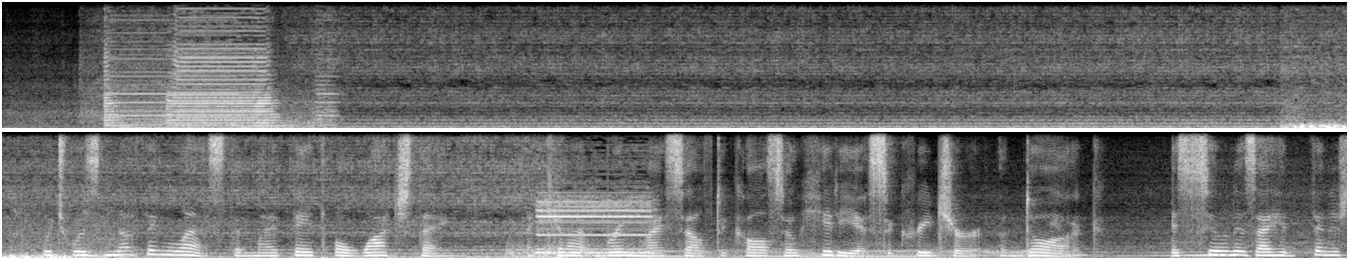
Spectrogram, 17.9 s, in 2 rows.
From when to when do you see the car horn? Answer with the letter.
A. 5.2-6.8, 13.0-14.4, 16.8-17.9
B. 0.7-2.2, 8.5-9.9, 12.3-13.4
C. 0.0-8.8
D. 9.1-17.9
B.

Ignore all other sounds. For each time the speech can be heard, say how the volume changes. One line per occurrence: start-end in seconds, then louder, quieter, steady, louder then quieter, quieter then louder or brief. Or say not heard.
9.1-17.9 steady.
